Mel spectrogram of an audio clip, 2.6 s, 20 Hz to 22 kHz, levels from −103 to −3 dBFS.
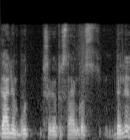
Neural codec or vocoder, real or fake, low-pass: none; real; 10.8 kHz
